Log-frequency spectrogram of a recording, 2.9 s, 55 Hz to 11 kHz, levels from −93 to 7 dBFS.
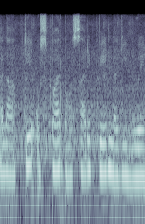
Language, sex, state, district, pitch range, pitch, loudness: Hindi, female, Jharkhand, Jamtara, 170-190 Hz, 180 Hz, -14 LUFS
